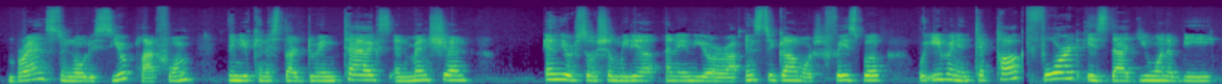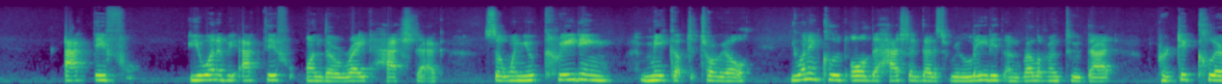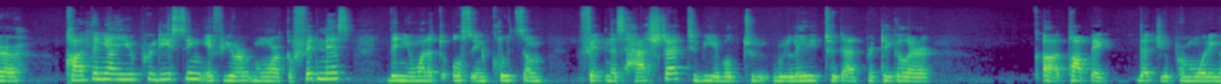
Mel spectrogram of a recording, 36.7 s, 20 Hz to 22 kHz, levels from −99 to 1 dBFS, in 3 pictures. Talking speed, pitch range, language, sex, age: 165 wpm, 185-220 Hz, English, female, 20-39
